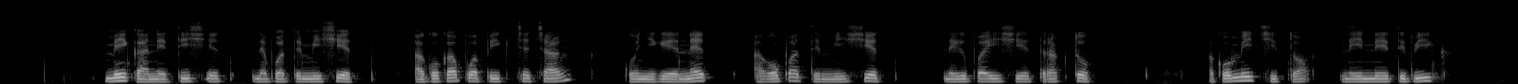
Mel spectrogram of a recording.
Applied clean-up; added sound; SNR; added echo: none; none; none; none.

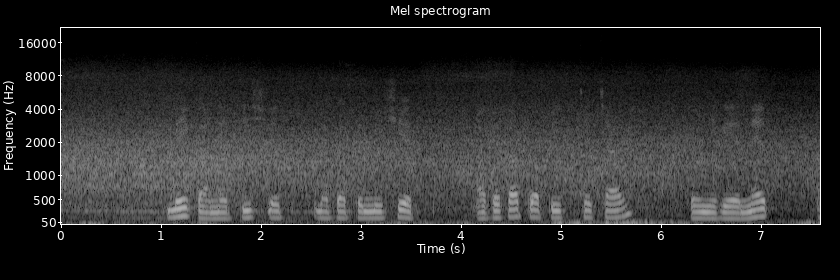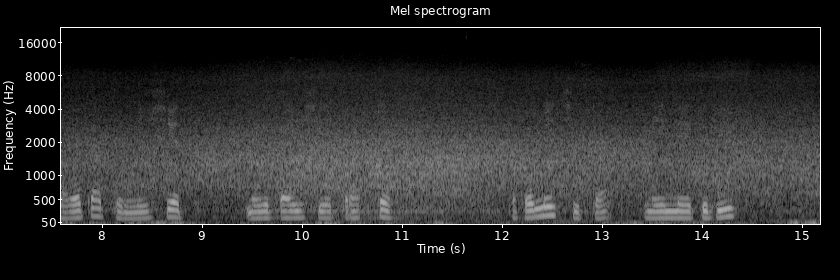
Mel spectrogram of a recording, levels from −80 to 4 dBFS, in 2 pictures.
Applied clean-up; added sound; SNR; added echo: none; Traffic noise, roadway noise; 3 dB; none.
